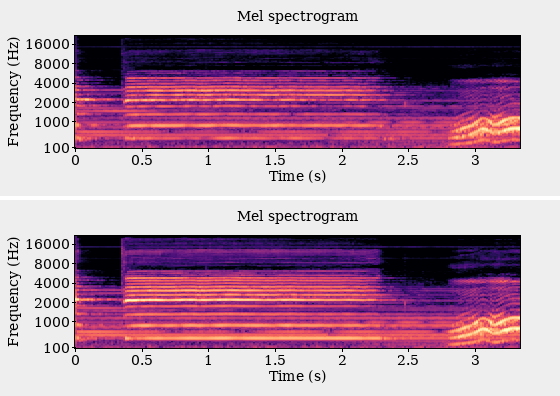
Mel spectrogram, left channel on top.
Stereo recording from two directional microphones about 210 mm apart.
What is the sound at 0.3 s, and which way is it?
Music, 55° right (ahead or behind).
